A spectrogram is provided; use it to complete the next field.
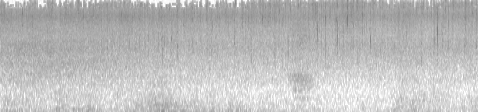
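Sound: rain falling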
